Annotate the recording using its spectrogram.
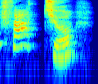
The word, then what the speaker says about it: faccio: Em ti faccio, também a gente tem uma consoante dupla aqui, uma doppia consonante, aqui no som do ti, ok?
